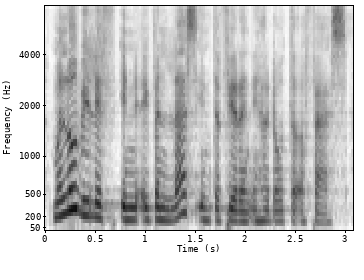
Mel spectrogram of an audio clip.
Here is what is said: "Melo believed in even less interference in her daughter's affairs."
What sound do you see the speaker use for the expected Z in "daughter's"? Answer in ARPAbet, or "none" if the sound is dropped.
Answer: none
